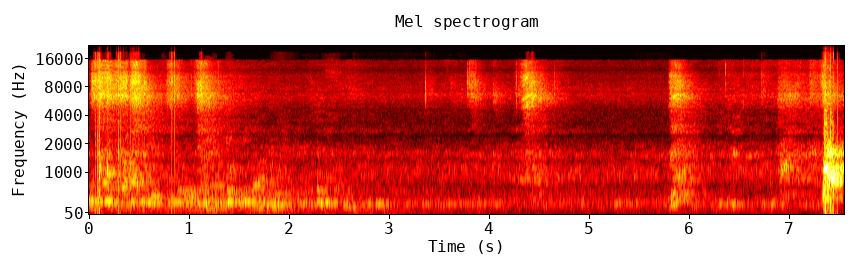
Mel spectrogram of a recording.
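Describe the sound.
A dog barks and yips playfully in a few short, sharp bursts, spread unevenly over a continuous noisy background.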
